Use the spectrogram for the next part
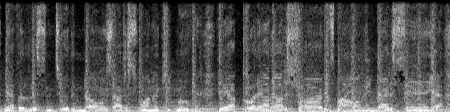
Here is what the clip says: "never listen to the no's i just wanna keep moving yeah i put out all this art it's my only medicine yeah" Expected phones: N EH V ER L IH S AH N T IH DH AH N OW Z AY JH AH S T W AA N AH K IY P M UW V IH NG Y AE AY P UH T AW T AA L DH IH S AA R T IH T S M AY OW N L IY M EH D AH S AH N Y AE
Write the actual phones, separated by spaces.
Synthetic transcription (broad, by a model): N EH V ER L IH S N T IH DH AH N OW Z AY JH AH S T W AA N AH K IY P M UW V IH NG Y AE AY P UH T AW T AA DH IH S AA R T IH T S M AY OW N L IY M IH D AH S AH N Y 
